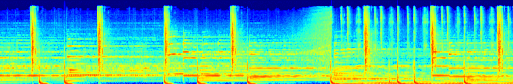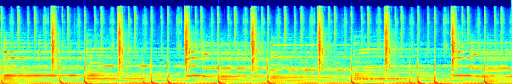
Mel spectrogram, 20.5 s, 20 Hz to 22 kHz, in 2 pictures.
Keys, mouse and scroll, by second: 0.0 alt+click, 14.3 ctrl+z, 14.6-17.6 ctrl+z.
